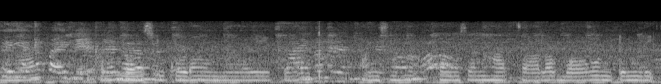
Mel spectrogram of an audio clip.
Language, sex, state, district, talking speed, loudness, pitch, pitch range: Telugu, female, Andhra Pradesh, Sri Satya Sai, 90 wpm, -18 LUFS, 195 Hz, 180-200 Hz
